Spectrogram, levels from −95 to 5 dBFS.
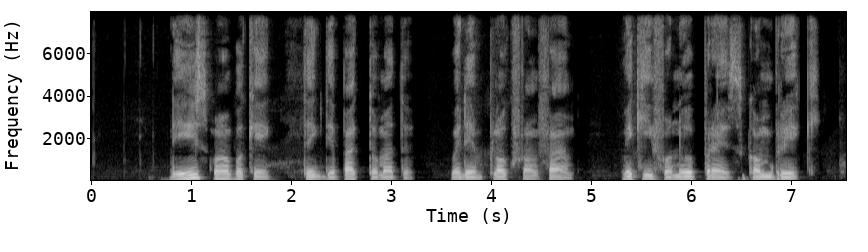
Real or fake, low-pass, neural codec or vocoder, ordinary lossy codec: real; none; none; none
